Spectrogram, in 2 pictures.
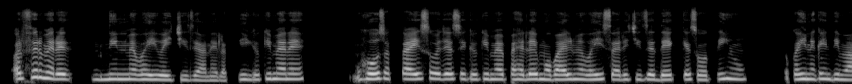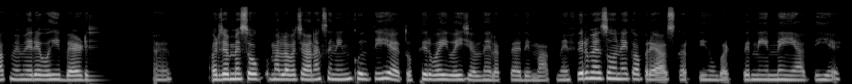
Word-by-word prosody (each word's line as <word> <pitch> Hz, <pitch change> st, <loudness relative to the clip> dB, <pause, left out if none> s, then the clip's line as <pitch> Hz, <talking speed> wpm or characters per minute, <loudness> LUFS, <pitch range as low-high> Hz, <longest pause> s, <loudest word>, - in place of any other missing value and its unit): और 260 Hz, -, +2 dB
फिर 330 Hz, +3 st, +2 dB
मेरे 245 Hz, -5 st, +5 dB, 0.2 s
नींद 235 Hz, +2 st, +1 dB
में 235 Hz, -, +1 dB
वही-वही 220 Hz, -2 st, +2 dB
चीज़ें 205 Hz, 0 st, -5 dB
आने 185 Hz, 0 st, -6 dB
लगती 185 Hz, +5 st, -9 dB
हैं, 225 Hz, -, -2 dB
क्योंकि 220 Hz, +3 st, -2 dB
मैंने 245 Hz, 0 st, +1 dB, 0.6 s
हो 250 Hz, 0 st, +8 dB
सकता 260 Hz, -1 st, -2 dB
है 240 Hz, -, +6 dB
इस 260 Hz, +2 st, 0 dB
वजह 245 Hz, -1 st, +3 dB
से 245 Hz, 0 st, -2 dB
क्योंकि 235 Hz, +1 st, -2 dB
मैं 235 Hz, -1 st, 0 dB
पहले 230 Hz, +1 st, +2 dB
मोबाइल 225 Hz, 0 st, +2 dB
में 240 Hz, -, 0 dB
वही 225 Hz, +1 st, +1 dB
सारी 225 Hz, -2 st, -2 dB
चीज़ें 225 Hz, 0 st, -1 dB
देख 220 Hz, +1 st, +1 dB
के 230 Hz, -, 0 dB
सोती 230 Hz, +3 st, -2 dB
हूँ, 245 Hz, -3 st, 0 dB, 0.4 s
तो -, -, -14 dB
कहीं 240 Hz, +1 st, +3 dB
न 240 Hz, -, 0 dB
कहीं 255 Hz, 0 st, 0 dB
दिमाग 220 Hz, -3 st, -1 dB
में 230 Hz, -, -3 dB
मेरे 225 Hz, 0 st, 0 dB
वही 225 Hz, +1 st, +1 dB
बैठ 210 Hz, +1 st, +2 dB, 0.7 s
है 215 Hz, 0 st, -9 dB, 0.4 s
और 220 Hz, -, +3 dB
जब 240 Hz, +1 st, +6 dB
मैं 250 Hz, 0 st, +4 dB
सो 250 Hz, -2 st, +4 dB
मतलब 230 Hz, -1 st, +1 dB
अचानक 230 Hz, +1 st, -1 dB
से 260 Hz, -, -3 dB
नींद 235 Hz, +3 st, 0 dB
खुलती 255 Hz, +1 st, +1 dB
है 245 Hz, -6 st, +3 dB
तो -, -, -7 dB
फिर 235 Hz, -, +3 dB
वही-वही 220 Hz, -1 st, +1 dB
चलने 205 Hz, -1 st, -4 dB
लगता 190 Hz, +2 st, -8 dB
है 200 Hz, -, -2 dB
दिमाग 195 Hz, -1 st, -8 dB
में, 210 Hz, -, -5 dB
फिर 260 Hz, +2 st, +5 dB
मैं 280 Hz, -1 st, +5 dB
सोने 260 Hz, -2 st, +1 dB
का 240 Hz, -1 st, -2 dB
प्रयास 110 Hz, -, -2 dB
करती 110 Hz, -1 st, -9 dB
हूँ 105 Hz, -1 st, -6 dB
बट 105 Hz, -1 st, -7 dB
फिर 220 Hz, 0 st, -4 dB
नींद 220 Hz, 0 st, -3 dB
नहीं 220 Hz, -1 st, -2 dB
आती 215 Hz, +1 st, -6 dB
है, 260 Hz, -, -6 dB
230 Hz, 250 wpm, -23 LUFS, 215-245 Hz, 0.7 s, हो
